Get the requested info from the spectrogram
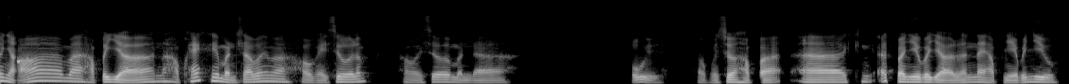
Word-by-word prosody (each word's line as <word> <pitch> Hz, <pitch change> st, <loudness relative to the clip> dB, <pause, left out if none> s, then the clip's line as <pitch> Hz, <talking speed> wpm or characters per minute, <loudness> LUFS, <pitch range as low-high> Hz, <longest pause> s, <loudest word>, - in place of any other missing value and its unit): nhỏ 155 Hz, +1 st, +3 dB, 0.2 s
mà 140 Hz, -2 st, +1 dB
học 105 Hz, -3 st, -5 dB
bây 120 Hz, -1 st, +2 dB
giờ 105 Hz, +1 st, +5 dB
á, 125 Hz, -, -2 dB
nó 135 Hz, +1 st, -5 dB
học 105 Hz, -6 st, -6 dB
khác 165 Hz, +5 st, 0 dB
với 160 Hz, -2 st, +3 dB
mình 110 Hz, -7 st, +1 dB
so 115 Hz, +3 st, +1 dB
với, 135 Hz, +3 st, +1 dB
a, 130 Hz, -3 st, -2 dB
hồi 95 Hz, -2 st, -4 dB
ngày 95 Hz, -1 st, -6 dB
xưa 120 Hz, +1 st, +1 dB
lắm, 130 Hz, +3 st, -1 dB, 0.3 s
hồi 100 Hz, -2 st, -9 dB
xưa 115 Hz, +2 st, -1 dB
mình, 100 Hz, -4 st, -6 dB
à 95 Hz, +1 st, -5 dB, 1.3 s
Ôi, 105 Hz, -5 st, -2 dB, 0.4 s
hồi 100 Hz, -, -10 dB
ngày 95 Hz, -1 st, -8 dB
xưa 110 Hz, -1 st, +3 dB
học, 105 Hz, -3 st, -3 dB
à, 100 Hz, +1 st, +1 dB
à, 110 Hz, 0 st, +2 dB
c -, -, -16 dB, 0.2 s
ít -, -, -1 dB
bao 130 Hz, -2 st, +6 dB
nhiêu 120 Hz, -1 st, +4 dB
bây 115 Hz, -1 st, +4 dB
giờ 95 Hz, -3 st, +4 dB
lên 105 Hz, +4 st, -2 dB
đây 115 Hz, -, +1 dB
học 100 Hz, -2 st, -4 dB
nhiều 95 Hz, -2 st, 0 dB
bấy 110 Hz, +3 st, -1 dB
nhiêu. 115 Hz, -3 st, +1 dB
110 Hz, 230 wpm, -24 LUFS, 100-120 Hz, 1.3 s, bao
